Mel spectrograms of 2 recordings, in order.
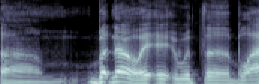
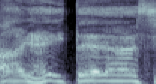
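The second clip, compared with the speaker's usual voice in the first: very high, blunt, shrill outburst; 11 semitones higher than usual. Retelling how a wife reacts to teasing: imitating someone yelling. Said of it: "just yells like".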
